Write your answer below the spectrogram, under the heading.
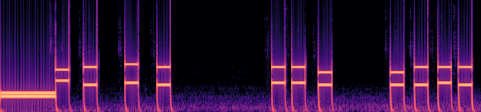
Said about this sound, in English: So I'm calling that phone number to call into Zoom.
